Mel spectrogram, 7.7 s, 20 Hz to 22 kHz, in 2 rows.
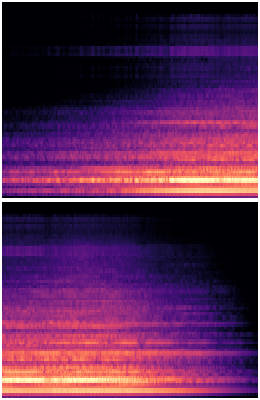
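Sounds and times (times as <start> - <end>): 
eerie swell: 0.0 - 7.2.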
